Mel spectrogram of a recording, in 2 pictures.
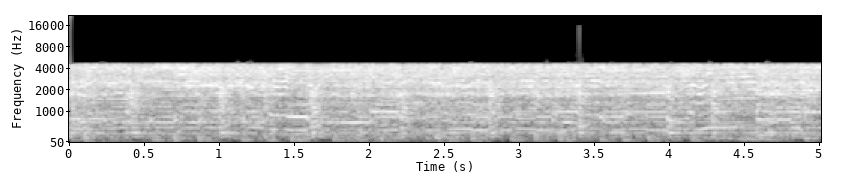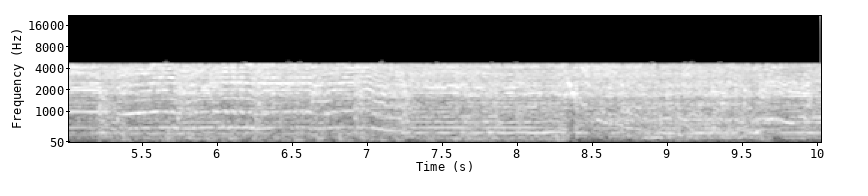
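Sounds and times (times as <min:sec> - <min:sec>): punk rock band playing live: 0:00.0 - 0:10.0.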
